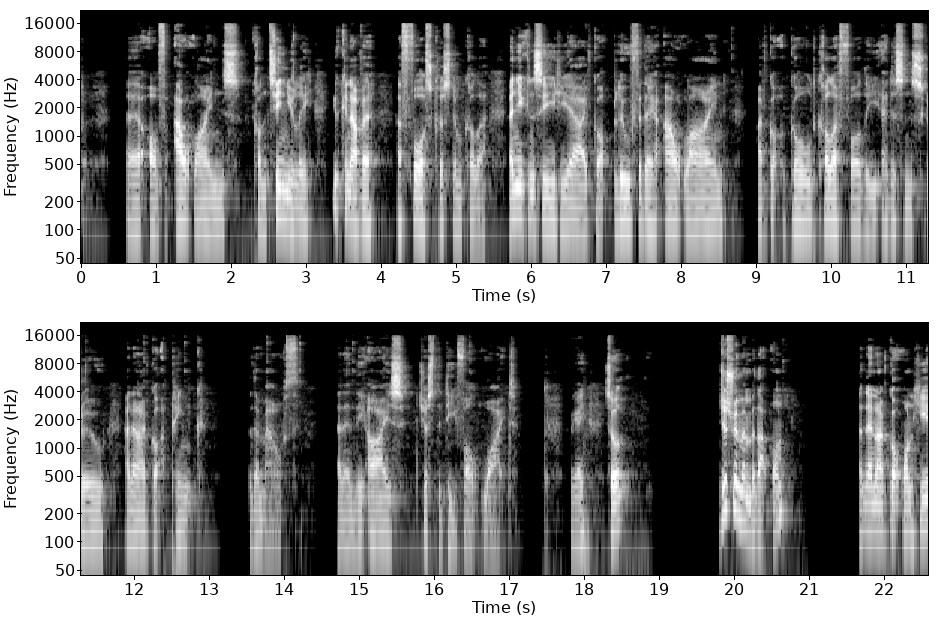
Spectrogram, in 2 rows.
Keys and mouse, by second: 8.5 click, 11.2 click, 12.0 click, 12.5 click, 13.1 click, 13.6 click, 14.1 click, 14.8 click, 16.3 click, 20.5 click.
